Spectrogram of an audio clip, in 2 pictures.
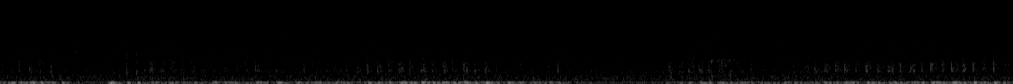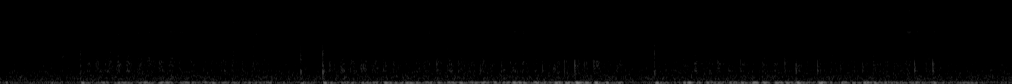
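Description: Faber-Castell Polychromos white colouring pencil scribbling over a printed photo on paper, in runs of quick strokes with brief pauses.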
